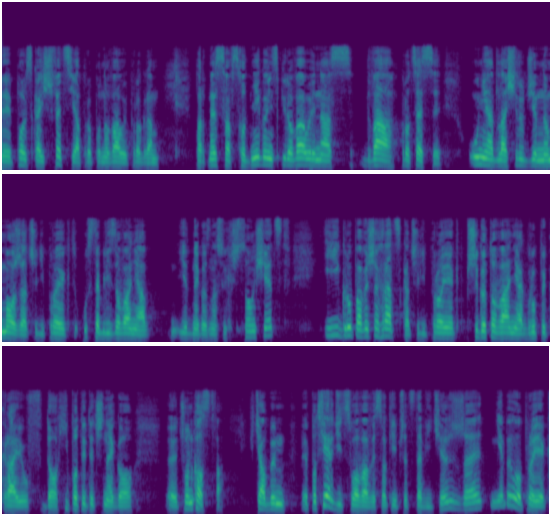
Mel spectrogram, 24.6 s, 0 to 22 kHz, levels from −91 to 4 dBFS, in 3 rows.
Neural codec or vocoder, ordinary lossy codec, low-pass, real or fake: none; none; 7.2 kHz; real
